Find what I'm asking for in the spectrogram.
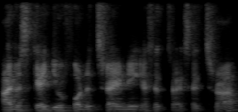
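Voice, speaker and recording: A man with a non-native accent speaks at a medium pitch in a bright, sharp tone. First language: not English. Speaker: software trainer. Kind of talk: online training webinar. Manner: halting.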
